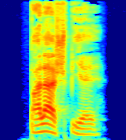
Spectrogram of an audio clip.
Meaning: shooter, shoot 'em up
- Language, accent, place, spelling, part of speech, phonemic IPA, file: German, Germany, Berlin, Ballerspiel, noun, /ˈbalɐʃpiːl/, De-Ballerspiel.ogg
